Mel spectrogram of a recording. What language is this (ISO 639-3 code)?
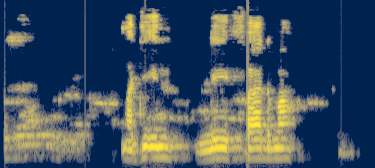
nmz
